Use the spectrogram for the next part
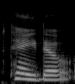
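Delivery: Potato with the last T flapped to a D; teacher's American-style model of Potato; native-like potato. Shown as a demonstration. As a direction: say Potato as p'tay-doh. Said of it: "بگید potato".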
